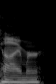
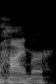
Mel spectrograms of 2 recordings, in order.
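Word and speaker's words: Jeimer: wrong my whole life i've been saying jamer it is jamer it is chamber i like heimer it's not hymer it's jamer i heard the tigers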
